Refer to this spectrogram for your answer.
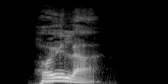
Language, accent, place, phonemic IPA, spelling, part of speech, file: German, Germany, Berlin, /ˈhɔɪ̯lɐ/, Heuler, noun / proper noun, De-Heuler.ogg
- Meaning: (noun) agent noun of heulen: 1. a baby seal left by its mother 2. a type of firecracker; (proper noun) a surname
